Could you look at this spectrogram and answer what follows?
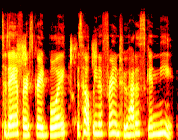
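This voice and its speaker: A young woman, a student volunteer, introducing herself and reading a picture book aloud in a gentle, even storytime voice over a video call. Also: high voice, moderate pace, no room sound, clean studio sound. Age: young adult.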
